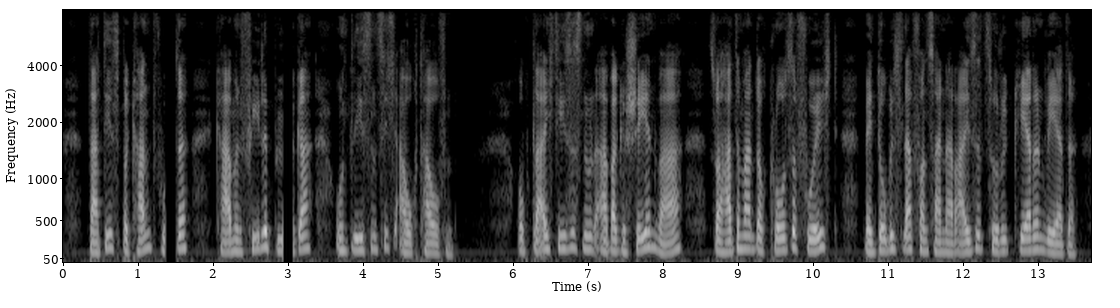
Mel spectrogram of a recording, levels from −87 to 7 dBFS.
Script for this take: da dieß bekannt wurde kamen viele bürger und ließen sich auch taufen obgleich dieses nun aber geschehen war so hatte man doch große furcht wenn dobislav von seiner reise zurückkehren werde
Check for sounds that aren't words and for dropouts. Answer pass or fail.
fail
